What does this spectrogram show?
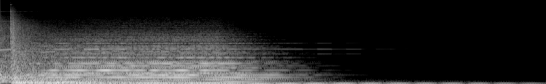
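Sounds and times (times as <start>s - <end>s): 
music stings: 0.1s - 4.5s.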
